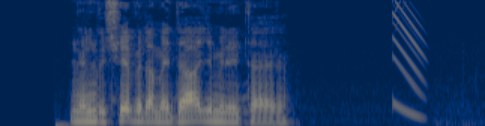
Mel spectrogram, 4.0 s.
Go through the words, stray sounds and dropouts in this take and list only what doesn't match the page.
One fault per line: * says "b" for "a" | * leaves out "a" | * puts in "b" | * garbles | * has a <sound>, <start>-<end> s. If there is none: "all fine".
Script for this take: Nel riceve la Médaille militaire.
* has a chirp, 3.3-3.6 s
